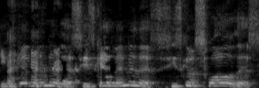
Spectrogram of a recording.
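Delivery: very high-pitched, bossy, insistent yell. A dad acting out his daughter shouting at him, imitating his daughter yelling. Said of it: "stop yelling at me".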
